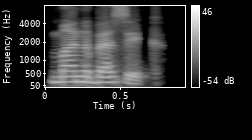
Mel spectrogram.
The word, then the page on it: monobasic: Indian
